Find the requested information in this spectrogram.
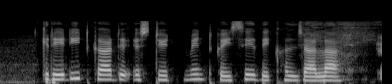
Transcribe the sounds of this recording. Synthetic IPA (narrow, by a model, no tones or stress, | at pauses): kɾeːɖɪʈkaːɾɖsʈeːʈmẽɳʈkəɪsed̪eːkʰəld͡ʒaːlaː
